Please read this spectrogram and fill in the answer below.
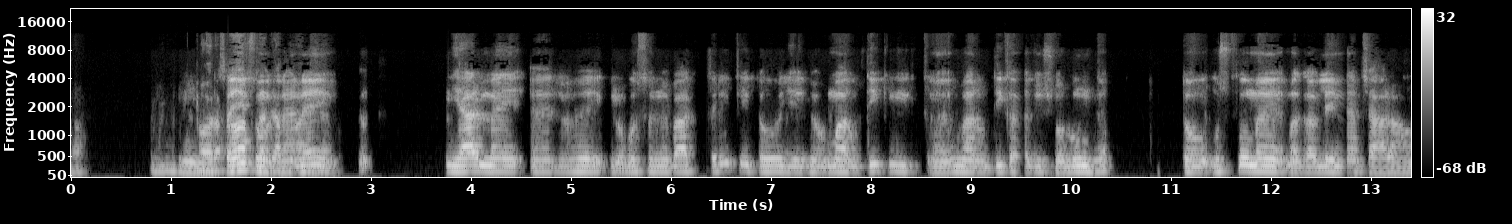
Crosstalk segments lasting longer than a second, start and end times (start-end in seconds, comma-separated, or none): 1.1-2.6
